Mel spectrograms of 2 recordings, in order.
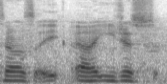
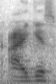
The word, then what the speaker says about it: Aegis: We're back with more 13 Sent Eegis Rim. I keep saying Igus, but apparently it's Eegis. Eegis rim. I guess the A is silent.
